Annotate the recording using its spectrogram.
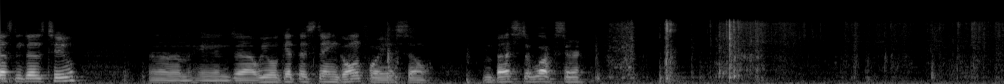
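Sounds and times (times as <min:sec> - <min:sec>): plastic wrap crinkling and tearing: 0:07.0 - 0:10.0.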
